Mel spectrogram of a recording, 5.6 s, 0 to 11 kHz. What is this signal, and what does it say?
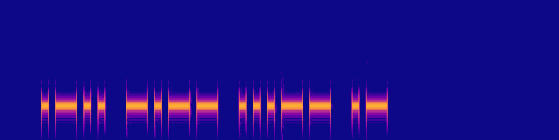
Morse code, heard as a keyed tone, about 17 wpm, 700 Hz. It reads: LY3A
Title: DXCC-100 Call Signs - 4 Characters - 17wpm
